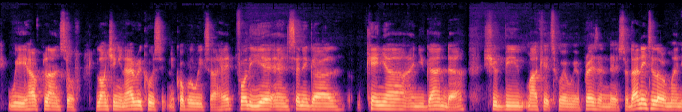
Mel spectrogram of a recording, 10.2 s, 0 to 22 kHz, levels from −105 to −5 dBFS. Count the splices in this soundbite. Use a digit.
1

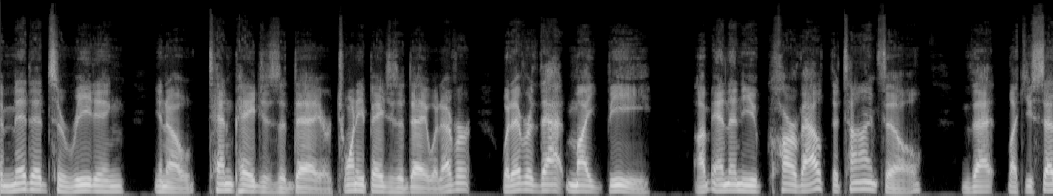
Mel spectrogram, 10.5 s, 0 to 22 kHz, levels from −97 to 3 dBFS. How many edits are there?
0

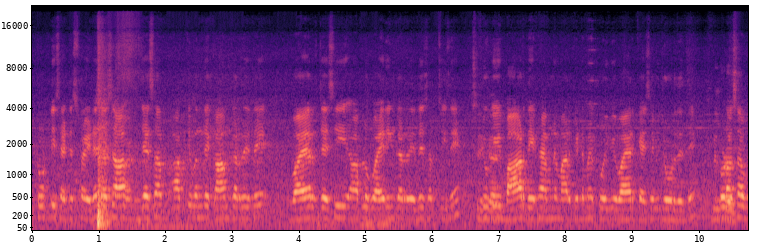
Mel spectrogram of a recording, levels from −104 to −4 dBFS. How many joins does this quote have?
0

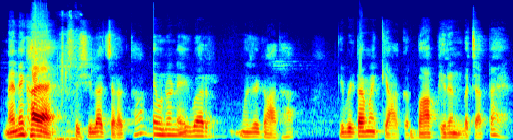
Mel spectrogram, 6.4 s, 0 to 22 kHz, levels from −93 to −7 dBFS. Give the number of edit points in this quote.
3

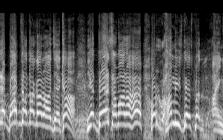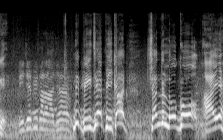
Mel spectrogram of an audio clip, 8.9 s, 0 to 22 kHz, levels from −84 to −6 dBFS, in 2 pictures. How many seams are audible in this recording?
0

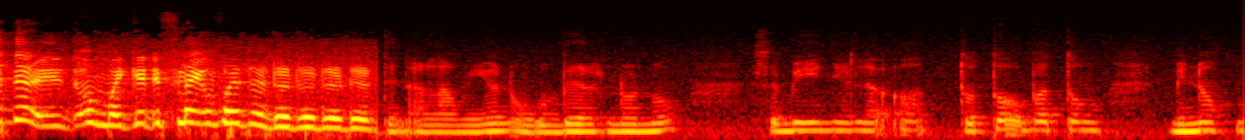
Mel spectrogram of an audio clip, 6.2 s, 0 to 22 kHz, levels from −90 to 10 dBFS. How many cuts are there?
1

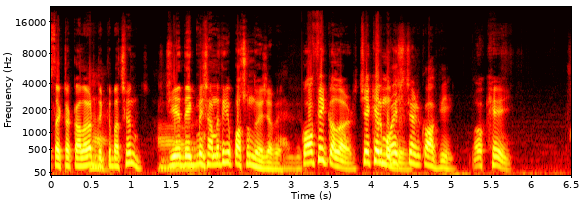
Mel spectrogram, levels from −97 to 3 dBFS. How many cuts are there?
1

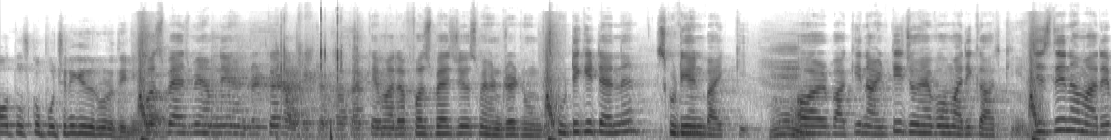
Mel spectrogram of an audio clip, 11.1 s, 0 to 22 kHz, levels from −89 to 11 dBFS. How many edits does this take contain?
3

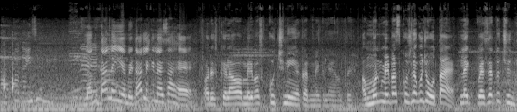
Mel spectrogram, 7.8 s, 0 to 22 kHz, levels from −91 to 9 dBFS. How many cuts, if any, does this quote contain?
2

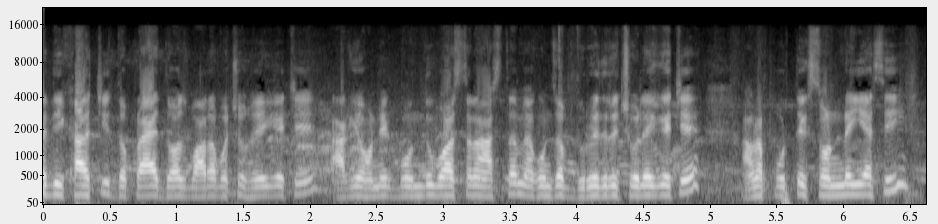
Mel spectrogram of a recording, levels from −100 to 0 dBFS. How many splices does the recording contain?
0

